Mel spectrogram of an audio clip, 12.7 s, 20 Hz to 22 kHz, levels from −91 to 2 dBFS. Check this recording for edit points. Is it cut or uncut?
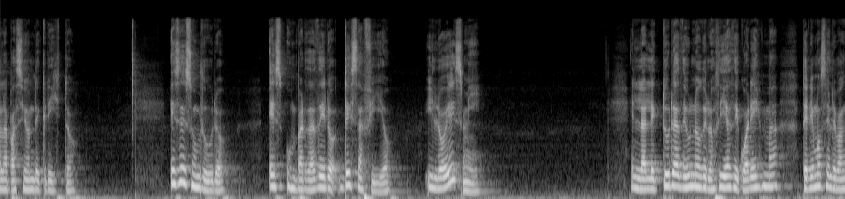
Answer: cut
